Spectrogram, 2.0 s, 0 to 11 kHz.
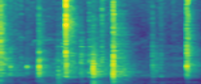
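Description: Several irregular sharp metallic clicks and taps as a muzzle device is worked onto an AKS-74U's threaded barrel, with its spring-loaded detent pin being pressed down by a small tool.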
